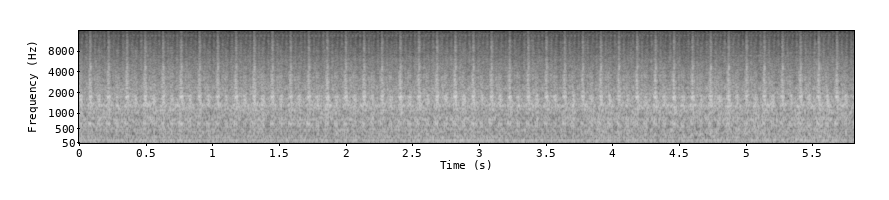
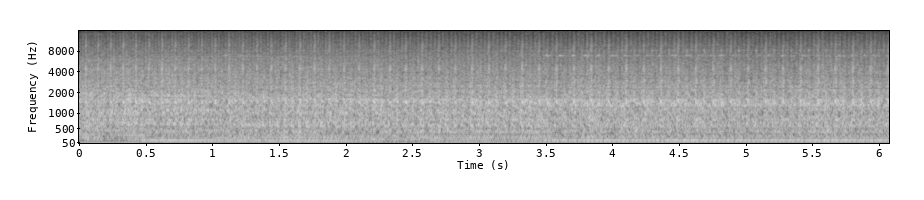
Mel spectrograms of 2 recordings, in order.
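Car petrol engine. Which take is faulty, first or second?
first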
